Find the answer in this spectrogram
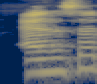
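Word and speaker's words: answer: आंसर में देखिए यहाँ पे डब्ल्यू क्या है?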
